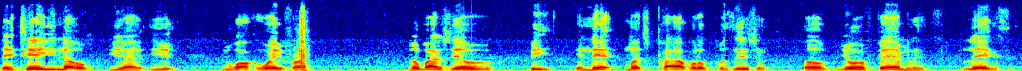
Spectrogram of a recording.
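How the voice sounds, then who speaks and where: With a Southern US accent, a man talks at a moderate pace, leaving long, frequent pauses. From US South. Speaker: business mentor. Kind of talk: casual chat. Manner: animated.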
